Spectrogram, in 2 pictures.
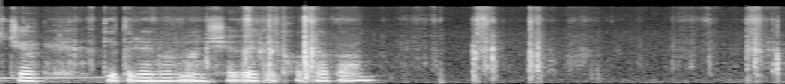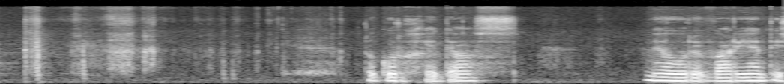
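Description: Playing cards rustle and tap in a hand.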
